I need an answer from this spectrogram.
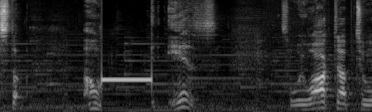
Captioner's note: beep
